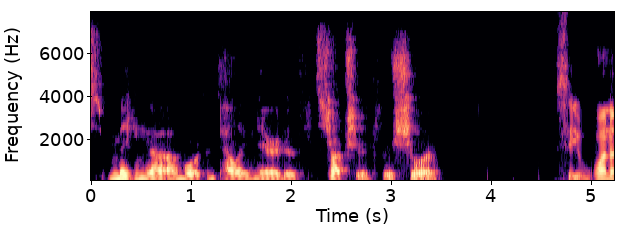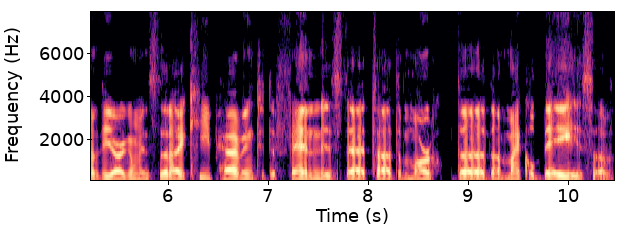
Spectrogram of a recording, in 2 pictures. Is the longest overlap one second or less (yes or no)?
yes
